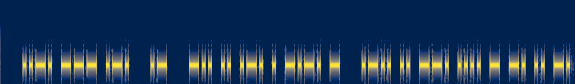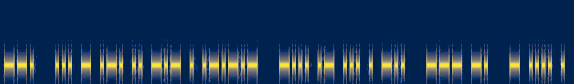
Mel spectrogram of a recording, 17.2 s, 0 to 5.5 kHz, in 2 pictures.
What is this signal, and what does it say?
Morse code, heard as a keyed tone, about 25 wpm, 600 Hz. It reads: FOR A DIRECT LIGHTNING STRIKE. BASED ON THE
